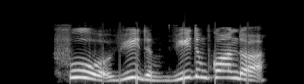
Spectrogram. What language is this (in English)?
Mari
